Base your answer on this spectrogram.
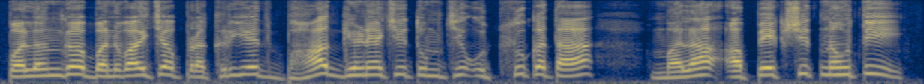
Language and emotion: Marathi, surprised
